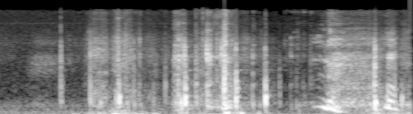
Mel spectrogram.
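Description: A half-cut BMX frame held together with Flex Tape giving way under a rider: a quick run of sharp cracks and knocks as the rubberized tape rips off and the frame halves clatter onto brick pavers. A short vocal yelp follows near the end.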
